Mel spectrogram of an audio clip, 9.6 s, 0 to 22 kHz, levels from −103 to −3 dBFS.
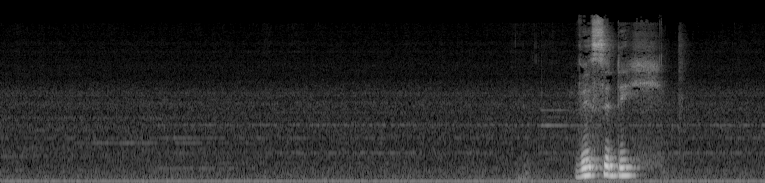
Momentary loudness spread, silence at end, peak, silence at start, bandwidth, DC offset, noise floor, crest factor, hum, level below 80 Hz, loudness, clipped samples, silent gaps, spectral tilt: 31 LU; 1.3 s; -18 dBFS; 7.2 s; 14 kHz; under 0.1%; -61 dBFS; 24 dB; none; -62 dBFS; -33 LUFS; under 0.1%; none; -5.5 dB/octave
